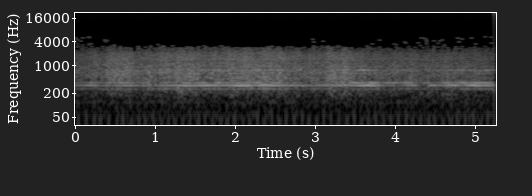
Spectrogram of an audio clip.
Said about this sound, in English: Listen, the gang's boat here.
